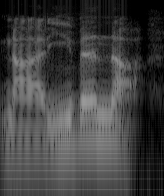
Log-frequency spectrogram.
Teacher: we'll link the N with the article A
